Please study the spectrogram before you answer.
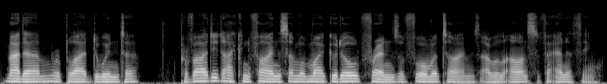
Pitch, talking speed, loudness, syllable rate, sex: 125 Hz, 215 wpm, -17 LUFS, 5.9 syllables/s, male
